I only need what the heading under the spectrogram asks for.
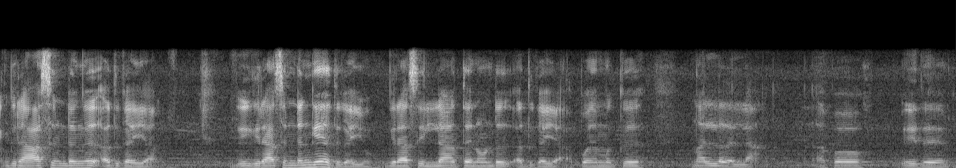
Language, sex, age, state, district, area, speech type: Malayalam, male, 18-30, Kerala, Kasaragod, urban, spontaneous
